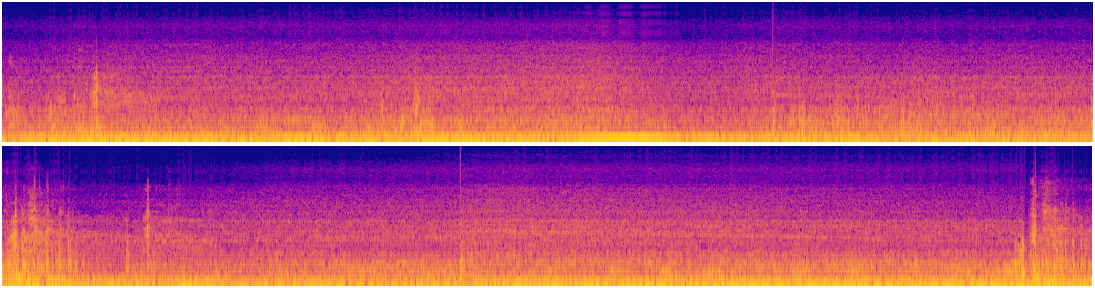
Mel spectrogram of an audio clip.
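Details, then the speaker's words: Jeep Wrangler driven over several speed bumps, front shock bushings (Rough Country) worn: dull thuds over steady road rumble, about seven scattered knocks at the bumps; suspension clunk, source unconfirmed, owner suspected heavy front bumper U-clips. "Let me give you guys an example of what it sounds like when I go over a handful of speed bumps."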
